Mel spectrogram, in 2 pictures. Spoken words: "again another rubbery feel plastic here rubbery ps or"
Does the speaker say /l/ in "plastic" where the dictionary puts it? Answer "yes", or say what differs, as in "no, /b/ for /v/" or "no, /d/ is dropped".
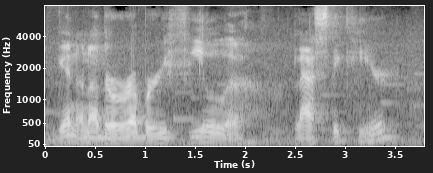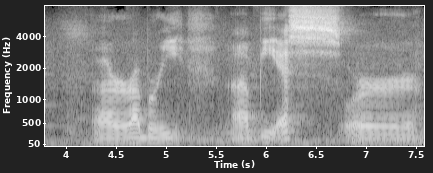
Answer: yes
